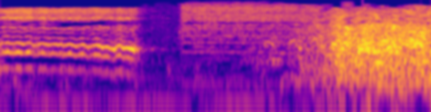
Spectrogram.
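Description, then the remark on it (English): A new door buzzer sounds with a wavering, bleat-like tone, breaks off briefly, then returns as a louder, raspy electric buzz that holds steady until the end. “That's a new door buzzer, Doc.”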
